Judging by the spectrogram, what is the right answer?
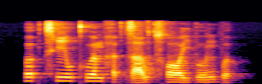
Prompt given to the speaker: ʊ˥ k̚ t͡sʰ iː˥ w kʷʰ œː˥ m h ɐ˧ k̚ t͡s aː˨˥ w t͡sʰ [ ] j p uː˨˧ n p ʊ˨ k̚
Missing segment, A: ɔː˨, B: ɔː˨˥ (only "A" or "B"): A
